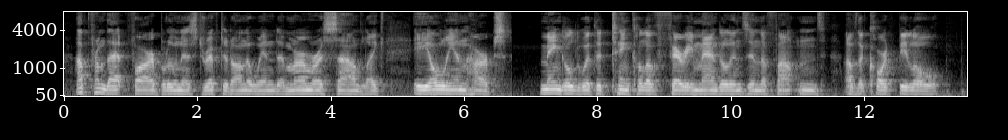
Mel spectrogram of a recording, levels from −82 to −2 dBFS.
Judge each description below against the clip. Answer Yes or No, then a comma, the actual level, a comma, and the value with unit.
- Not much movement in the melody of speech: Yes, narrow, 1.8 semitones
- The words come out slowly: Yes, slow, 130 wpm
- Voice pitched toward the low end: Yes, low, 110 Hz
